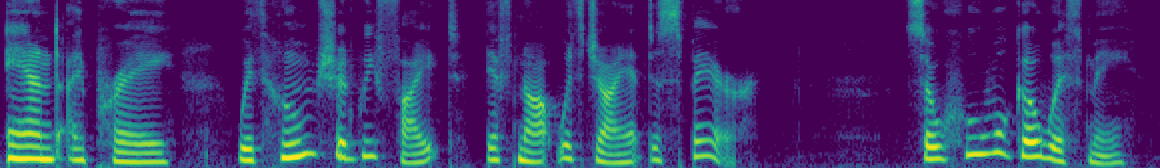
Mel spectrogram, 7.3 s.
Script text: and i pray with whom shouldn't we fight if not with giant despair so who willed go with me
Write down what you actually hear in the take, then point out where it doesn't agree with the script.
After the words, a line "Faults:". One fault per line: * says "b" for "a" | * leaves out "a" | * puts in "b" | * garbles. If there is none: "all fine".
and i pray with whom should we fight if not with giant despair so who will go with me
Faults:
* says "should" for "shouldn't"
* says "will" for "willed"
